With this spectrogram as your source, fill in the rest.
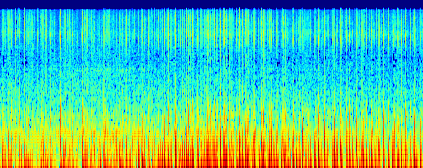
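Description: A tan leather belt with punched holes, held in a loop, is scratched along the strap by fingertips and short nails. The result is a steady run of soft, rapid, fairly irregular scraping strokes with a dull, low-heavy thump under each one and a faint bright hiss on top.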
